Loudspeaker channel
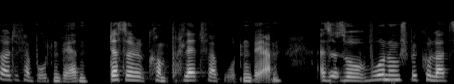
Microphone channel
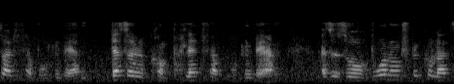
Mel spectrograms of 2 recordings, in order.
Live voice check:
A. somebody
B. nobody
B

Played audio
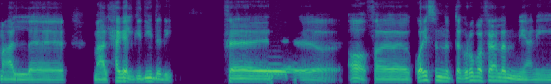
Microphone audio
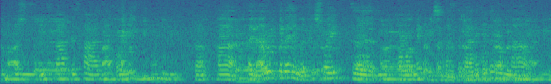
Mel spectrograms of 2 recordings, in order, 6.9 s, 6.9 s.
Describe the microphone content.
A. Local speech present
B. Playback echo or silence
A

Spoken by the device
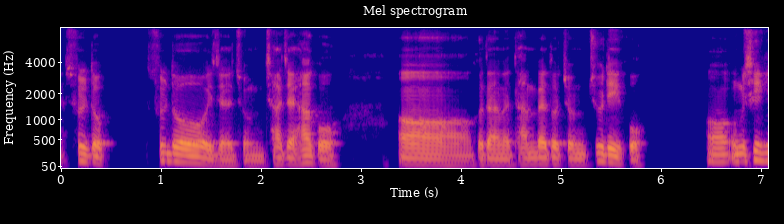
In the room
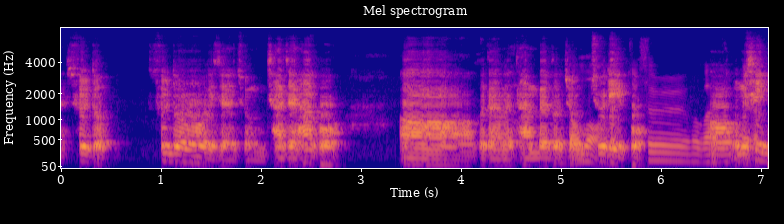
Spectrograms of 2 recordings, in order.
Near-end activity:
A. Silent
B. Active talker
B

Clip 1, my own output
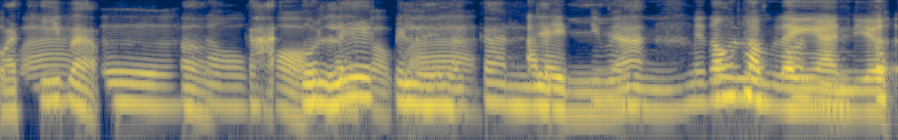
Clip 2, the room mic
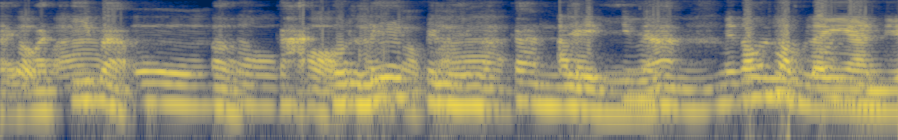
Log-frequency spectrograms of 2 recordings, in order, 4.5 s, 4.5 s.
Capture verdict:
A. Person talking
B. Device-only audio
B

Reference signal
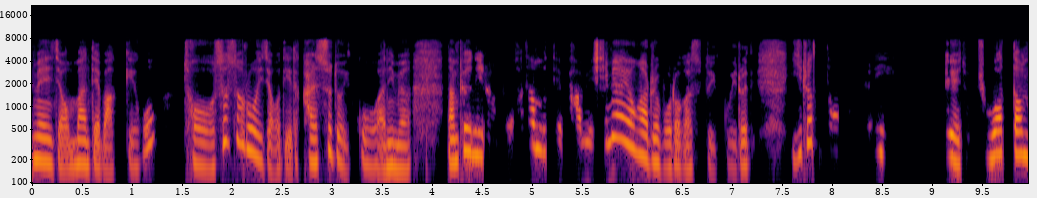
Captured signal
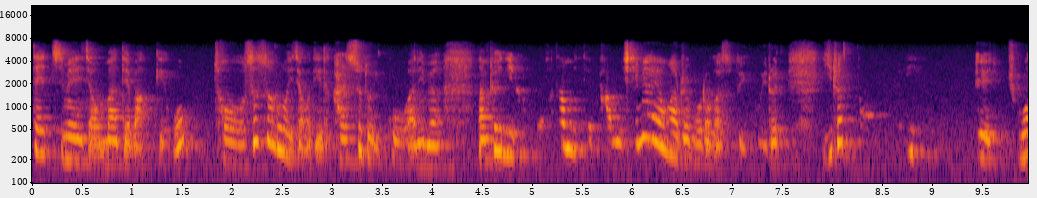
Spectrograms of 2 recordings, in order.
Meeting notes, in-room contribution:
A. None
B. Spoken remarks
A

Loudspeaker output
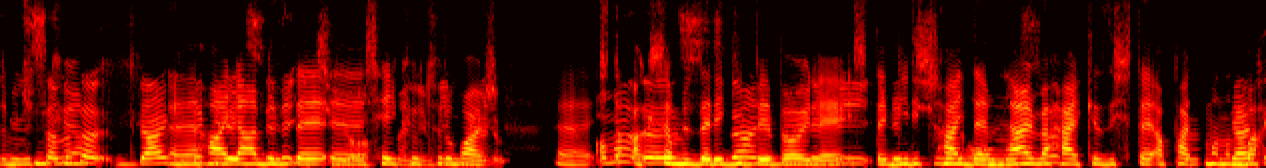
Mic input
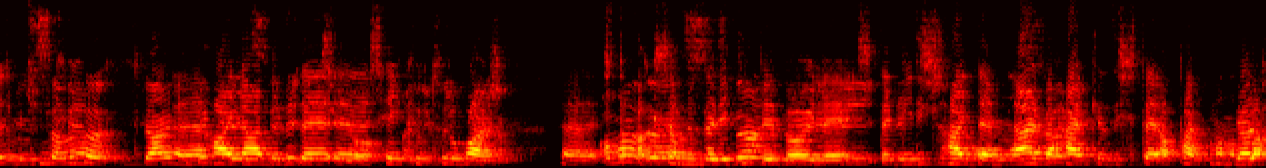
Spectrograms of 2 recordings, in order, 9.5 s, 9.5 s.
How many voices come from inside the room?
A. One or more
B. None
B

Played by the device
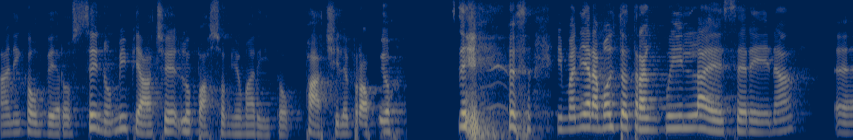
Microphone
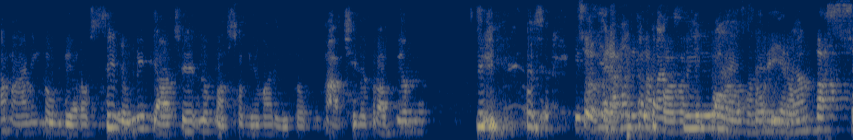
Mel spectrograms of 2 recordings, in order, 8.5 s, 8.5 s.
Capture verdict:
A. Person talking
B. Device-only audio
A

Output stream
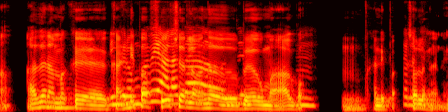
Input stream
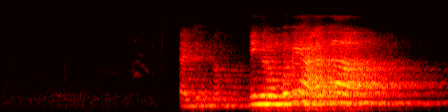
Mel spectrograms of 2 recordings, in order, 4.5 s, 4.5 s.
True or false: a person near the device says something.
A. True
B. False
A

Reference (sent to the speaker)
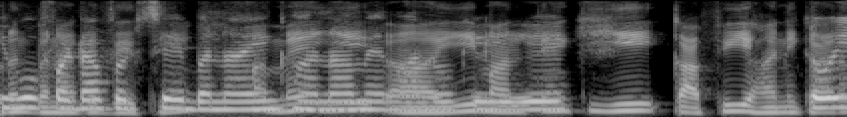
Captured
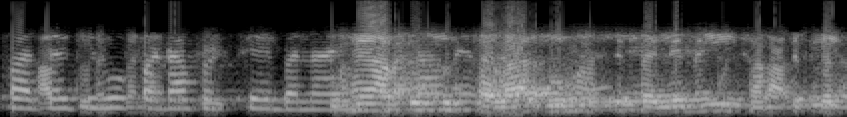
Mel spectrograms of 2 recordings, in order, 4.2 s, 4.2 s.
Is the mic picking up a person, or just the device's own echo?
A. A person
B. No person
A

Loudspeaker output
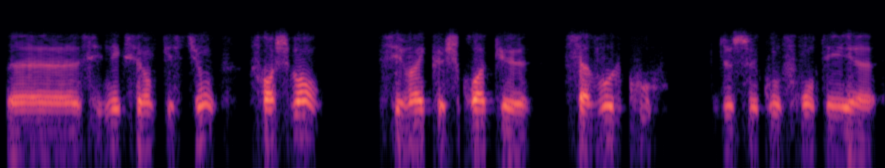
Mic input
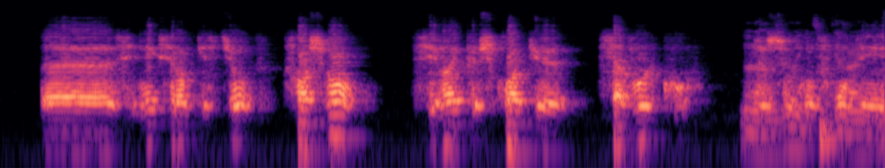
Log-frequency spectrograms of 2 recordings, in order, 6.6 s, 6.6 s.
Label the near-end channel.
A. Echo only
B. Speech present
B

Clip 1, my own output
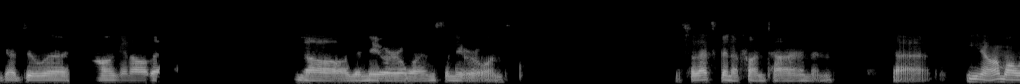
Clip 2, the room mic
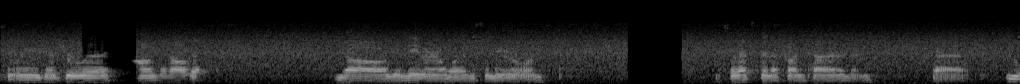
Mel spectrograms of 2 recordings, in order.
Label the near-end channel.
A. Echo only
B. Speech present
A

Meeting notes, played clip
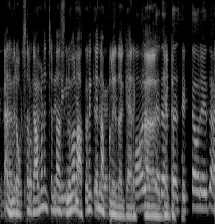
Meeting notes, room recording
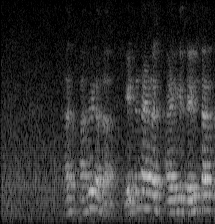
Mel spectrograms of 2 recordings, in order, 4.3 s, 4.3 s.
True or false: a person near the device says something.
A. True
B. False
A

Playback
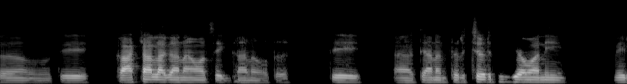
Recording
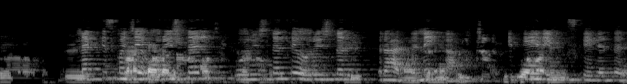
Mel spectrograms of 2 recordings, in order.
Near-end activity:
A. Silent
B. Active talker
B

